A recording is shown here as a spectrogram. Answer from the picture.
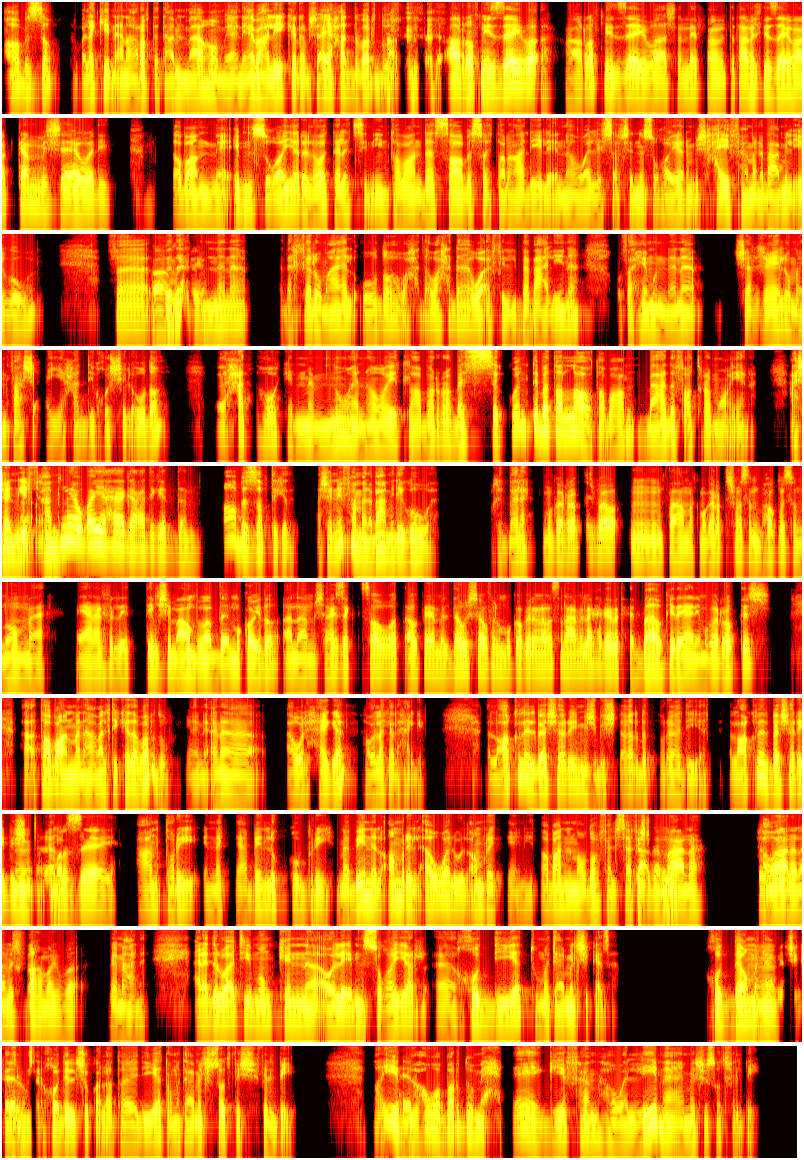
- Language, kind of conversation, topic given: Arabic, podcast, إزاي تخلي البيت مناسب للشغل والراحة مع بعض؟
- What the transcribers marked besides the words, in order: laugh; tapping; unintelligible speech; other noise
